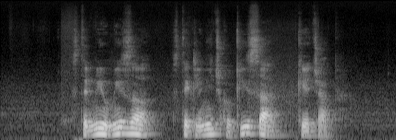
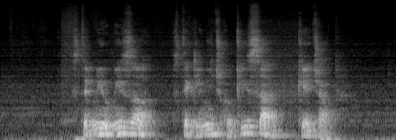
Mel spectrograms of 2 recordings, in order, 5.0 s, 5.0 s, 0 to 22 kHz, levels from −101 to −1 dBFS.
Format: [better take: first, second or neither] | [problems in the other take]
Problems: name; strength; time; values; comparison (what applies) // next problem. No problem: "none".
first | room echo; dies away in 0.2 s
